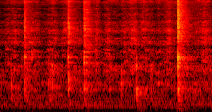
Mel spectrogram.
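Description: Metal spoon stirring liquid in a measuring cup, clinking irregularly against the cup's sides, with one louder clink near the end.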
